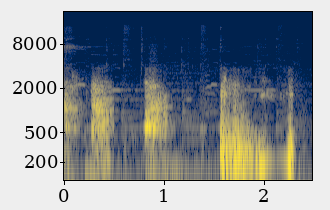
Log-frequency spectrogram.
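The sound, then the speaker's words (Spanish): Dogs bark outside: two short, sharp barks spaced apart, then a longer, rougher burst of barking ending in a quick final yelp, fairly loud, with no one talking. “De nuevo ahí los perros.”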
